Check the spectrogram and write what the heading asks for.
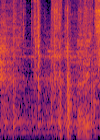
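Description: A scoop scraping and clicking inside a nearly empty canister of powdered dog-food supplement, with a few light knocks spread through it.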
